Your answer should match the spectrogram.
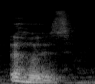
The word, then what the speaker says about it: heureuse: Quando o S está entre duas vogais, pronuncia-se como um Z. Observe a palavra heureuse, que significa feliz.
